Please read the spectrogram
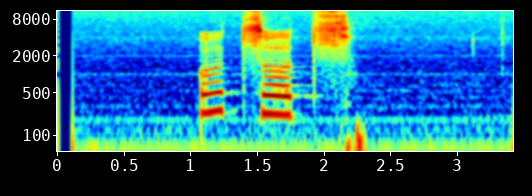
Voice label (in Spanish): "casa", ixil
